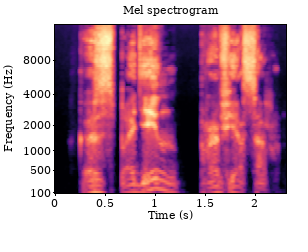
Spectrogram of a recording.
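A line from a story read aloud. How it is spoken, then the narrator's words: Pleasant husky voice. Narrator (Russian): начал незнакомец приятным сиповатым голосом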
